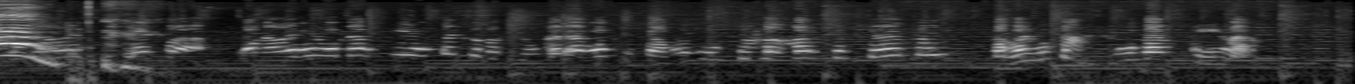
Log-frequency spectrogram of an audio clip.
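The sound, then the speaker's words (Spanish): A person mimics a cat, making a string of meow-like vocal sounds with swooping pitch, fairly loud, one after another with short pauses between them. “¿Quién anda ahí? ¡Un gato!”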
